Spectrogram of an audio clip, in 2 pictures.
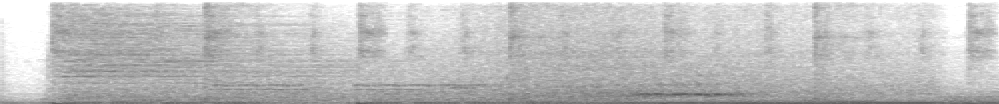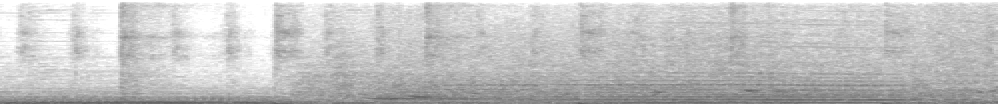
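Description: A wrecked car speeds through city streets with a roaring engine, skidding and squealing tires. The engine tone climbs and sweeps loudly at times amid sharp screeches, and the sound stays loud across the whole stretch.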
